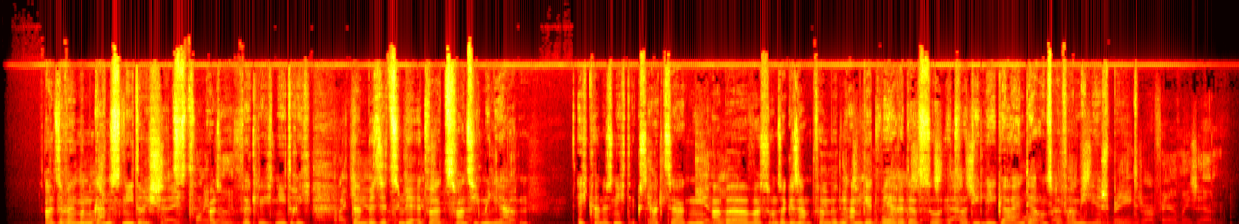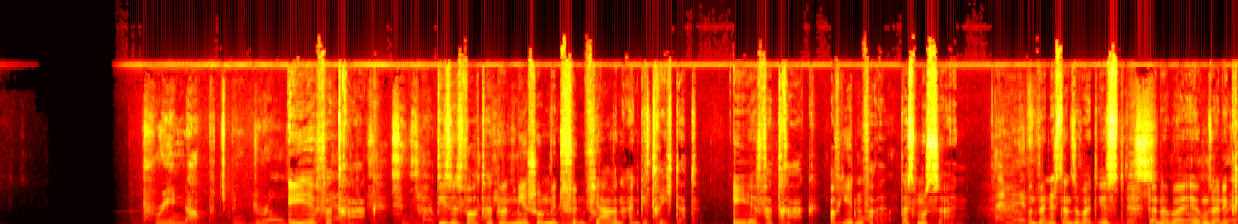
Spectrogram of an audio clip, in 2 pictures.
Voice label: voice over; König Ludwig II und Sophie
